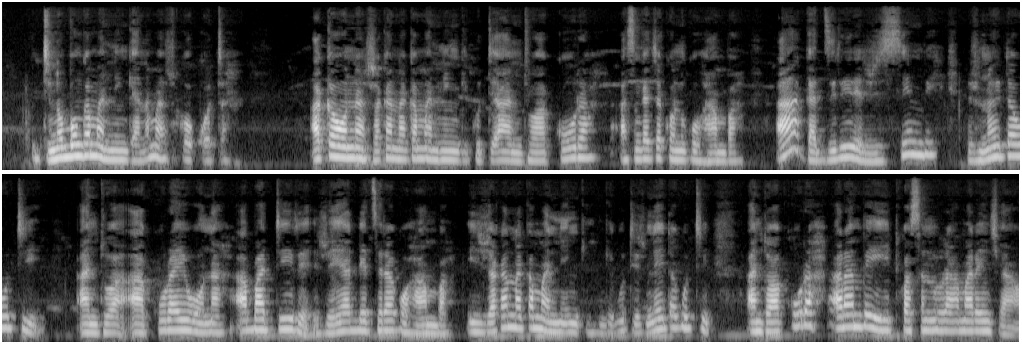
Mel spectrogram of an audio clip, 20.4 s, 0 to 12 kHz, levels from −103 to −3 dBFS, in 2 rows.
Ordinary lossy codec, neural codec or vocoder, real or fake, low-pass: MP3, 64 kbps; vocoder, 24 kHz, 100 mel bands, Vocos; fake; 10.8 kHz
